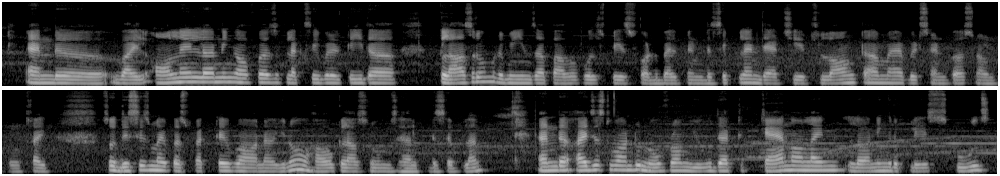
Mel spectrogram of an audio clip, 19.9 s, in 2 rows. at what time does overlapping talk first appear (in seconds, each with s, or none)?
none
